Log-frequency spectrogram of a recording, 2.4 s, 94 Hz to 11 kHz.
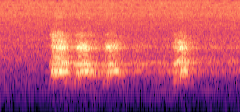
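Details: Two dogs, Rex and his companion, roaming and barking during the night of September 21, 2018. A rapid string of three barks is followed by one final bark, with steady low hiss behind.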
